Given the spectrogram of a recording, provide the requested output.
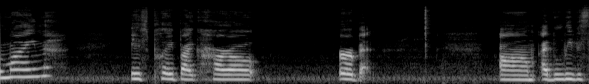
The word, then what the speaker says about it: Urban: her brother arrow mine is played by Karl Urban I believe is how you say his last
